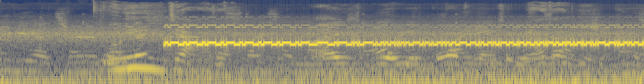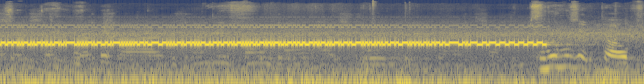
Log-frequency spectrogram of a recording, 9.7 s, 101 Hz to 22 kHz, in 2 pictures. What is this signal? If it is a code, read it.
NAVTEX (SITOR-B), 100 baud, 170 Hz shift, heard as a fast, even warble, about 1360 Hz centre, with the noise inside a car. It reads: W ZWIAZKU Z TYM WSTRZYMAMY SIE OD GLOSU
